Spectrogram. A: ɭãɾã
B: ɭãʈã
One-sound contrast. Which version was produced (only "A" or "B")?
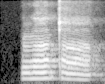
B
